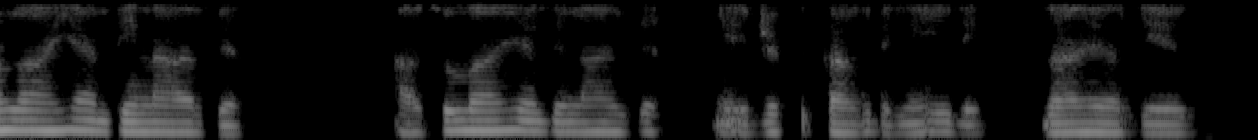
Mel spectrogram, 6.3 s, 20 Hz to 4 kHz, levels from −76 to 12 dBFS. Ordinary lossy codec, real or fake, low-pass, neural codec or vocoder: none; fake; 3.6 kHz; codec, 24 kHz, 0.9 kbps, WavTokenizer, medium speech release version 2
